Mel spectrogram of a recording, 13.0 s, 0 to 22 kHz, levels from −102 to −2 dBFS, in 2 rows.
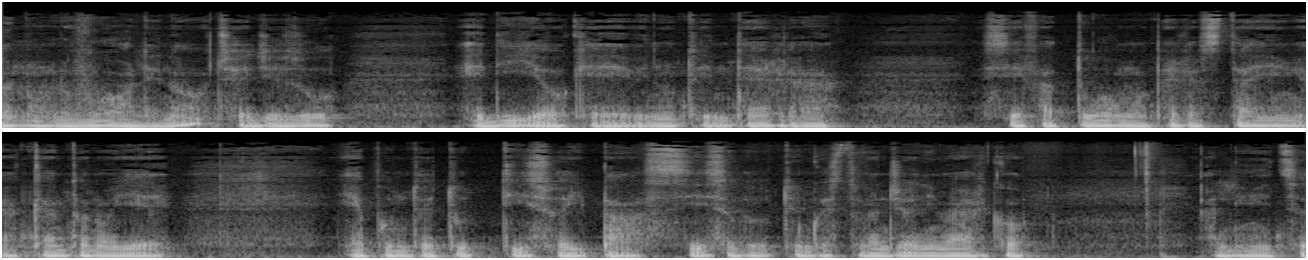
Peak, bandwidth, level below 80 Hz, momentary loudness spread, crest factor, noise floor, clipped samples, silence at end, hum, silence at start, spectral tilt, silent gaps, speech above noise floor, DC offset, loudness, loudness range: -16 dBFS; 15.5 kHz; -34 dBFS; 14 LU; 14 dB; -55 dBFS; under 0.1%; 0 s; none; 0 s; -6.5 dB/octave; none; 25 dB; under 0.1%; -32 LUFS; 1 LU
